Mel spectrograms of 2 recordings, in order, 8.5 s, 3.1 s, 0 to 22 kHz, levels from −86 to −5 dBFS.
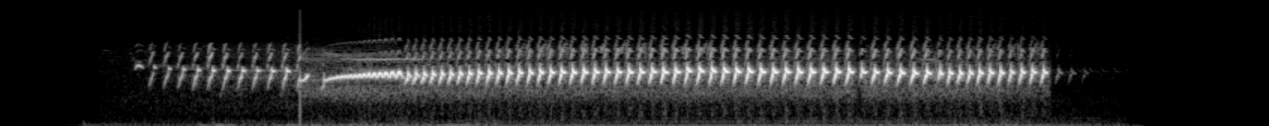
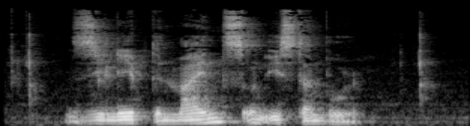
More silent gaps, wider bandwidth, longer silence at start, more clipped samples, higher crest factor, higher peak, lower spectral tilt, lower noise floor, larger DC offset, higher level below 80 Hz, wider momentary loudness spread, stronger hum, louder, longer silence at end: neither; second, 7.2 kHz vs 16.5 kHz; first, 0.9 s vs 0.2 s; neither; about the same, 14 dB vs 18 dB; first, 0 dBFS vs -4 dBFS; second, 3 dB/octave vs -5.5 dB/octave; first, -89 dBFS vs -44 dBFS; neither; second, -64 dBFS vs -52 dBFS; second, 13 LU vs 22 LU; neither; first, -9 LUFS vs -20 LUFS; first, 1.45 s vs 0.3 s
